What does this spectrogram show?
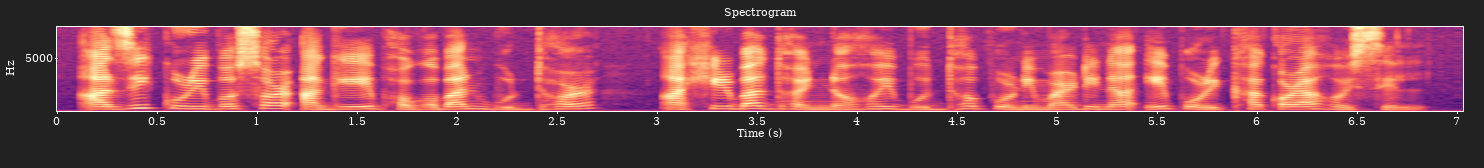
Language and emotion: Assamese, neutral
